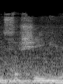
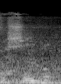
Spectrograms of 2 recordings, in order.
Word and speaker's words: sashimi: Right, so I've probably been pronouncing sashimi wrong for the whole video. It's sashimi, alright?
